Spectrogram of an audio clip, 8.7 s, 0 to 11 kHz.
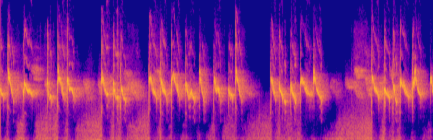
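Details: Oriental white-eye (mata puteh) in minor moult, in open song, dated 3 June 2022: bright, high-pitched twittering phrases of quick downslurred chirps, repeated in dense runs with brief gaps between bursts.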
